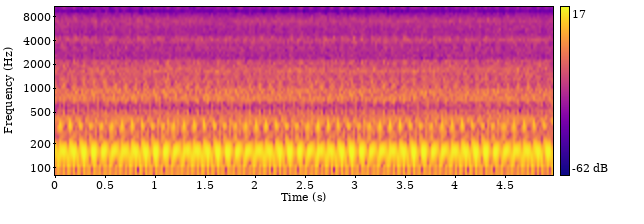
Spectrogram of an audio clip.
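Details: Detroit Diesel 92 series, ex-military engine sat 20 years, installed in a bus, first start next morning in the 50s°F: even, steady diesel chug, about three pulses a second, low regular drone, no knocks; healthy cold idle.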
